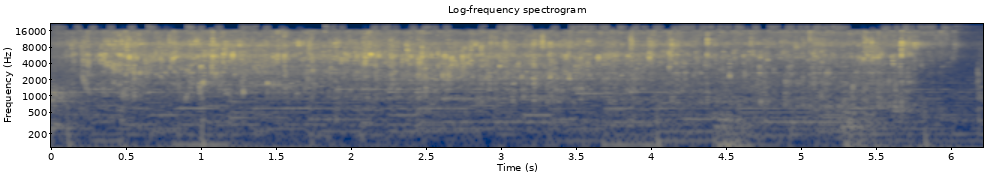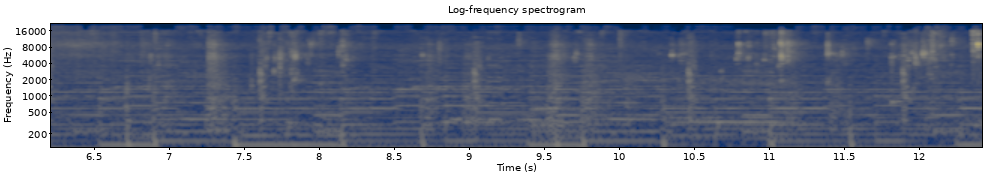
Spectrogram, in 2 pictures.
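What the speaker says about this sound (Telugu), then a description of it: "తగినన్ని వాటర్ పోసుకుందాం." Water is poured into cooked carrot rasam paste, a loud rushing, splashing pour for about six seconds that then stops, leaving quieter drips and small clinks close by, with no talking.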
